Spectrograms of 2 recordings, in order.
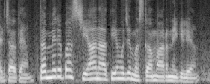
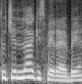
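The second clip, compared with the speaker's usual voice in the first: usual speaking voice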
